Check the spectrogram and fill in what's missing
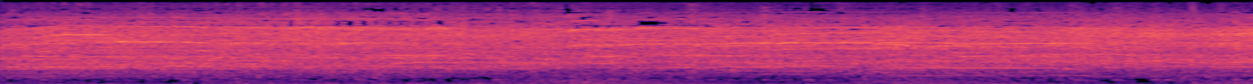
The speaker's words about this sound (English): This is great. You can hear the cheers. You can hear the crowd. I don't feel like we need to talk because I think that the crowd around us is doing a lot of the talking for us.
